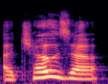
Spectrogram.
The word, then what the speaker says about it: ACHOSA: And today we have some wonderful people with us, Marti Brown and Lori Saylor with us from ACHOSA Warranty.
